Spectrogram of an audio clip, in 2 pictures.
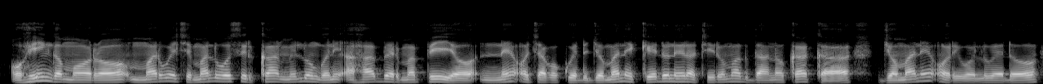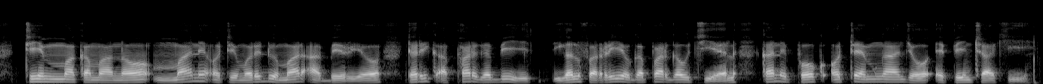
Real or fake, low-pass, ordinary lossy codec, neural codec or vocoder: real; 7.2 kHz; none; none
